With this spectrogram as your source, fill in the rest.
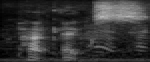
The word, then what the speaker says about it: PAX: all right so now pack x i keep saying pax because actually it's pronounced pack x there's ain't run the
